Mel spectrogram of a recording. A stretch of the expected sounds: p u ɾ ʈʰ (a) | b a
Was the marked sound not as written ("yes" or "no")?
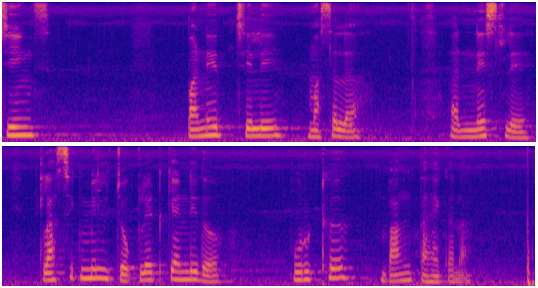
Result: yes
